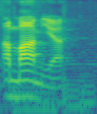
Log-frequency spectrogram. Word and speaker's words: Amamiya: So I ended up watching Persona 5 the animation and finishing that, so I know that's actually pronounced Amamiya.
